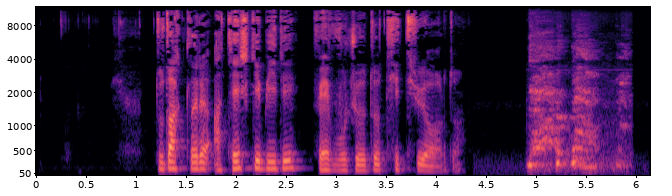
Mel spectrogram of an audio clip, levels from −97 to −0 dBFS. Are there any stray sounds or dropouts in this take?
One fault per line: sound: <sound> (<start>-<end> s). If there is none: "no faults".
sound: cough (4.9-6.0 s)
